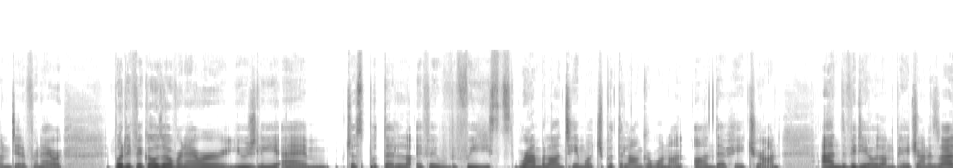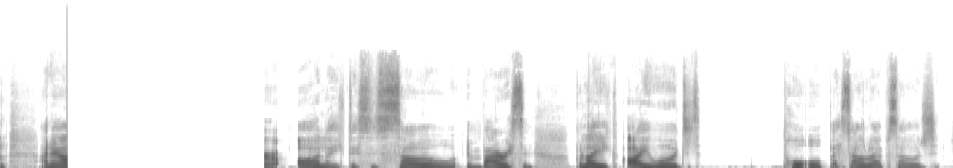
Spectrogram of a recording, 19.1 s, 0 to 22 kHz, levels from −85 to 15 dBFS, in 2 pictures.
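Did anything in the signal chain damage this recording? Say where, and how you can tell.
Yes. There is an audio dropout to silence from 10.21 s to 12.19 s, about 2.0 s long. The speech stops abruptly and the gap is silent, with no room tone at all. The speech resumes mid-flow on "oh like this is". That points to the capture stage. The input was likely lost for a moment, through a disconnected device, a failed link or a mute, while the recorder kept writing silence. Whatever was said in that gap is gone.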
